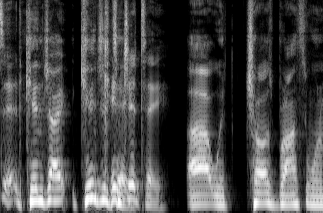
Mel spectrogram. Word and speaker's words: Kinjite: Kinjite. Kinjite. That's how they pronounce it. Kinjite.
